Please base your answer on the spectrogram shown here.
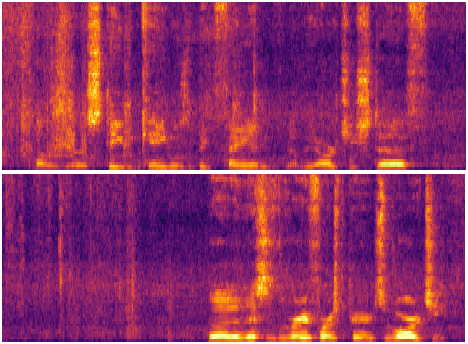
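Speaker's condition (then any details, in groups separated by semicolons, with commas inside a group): No condition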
